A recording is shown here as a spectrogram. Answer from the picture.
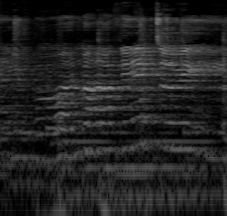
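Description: A woman singing a contemporary Christian worship song into a handheld microphone, holding long notes in the middle of a phrase.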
